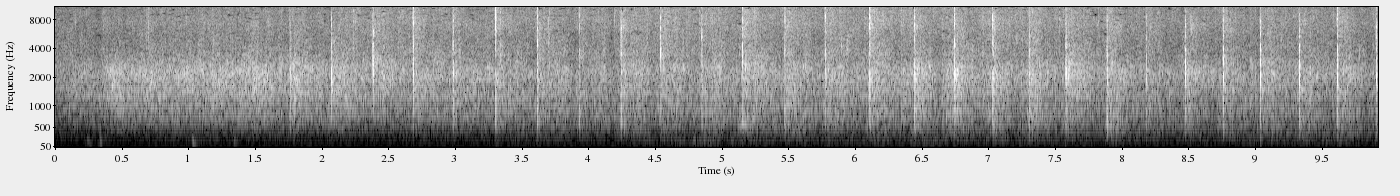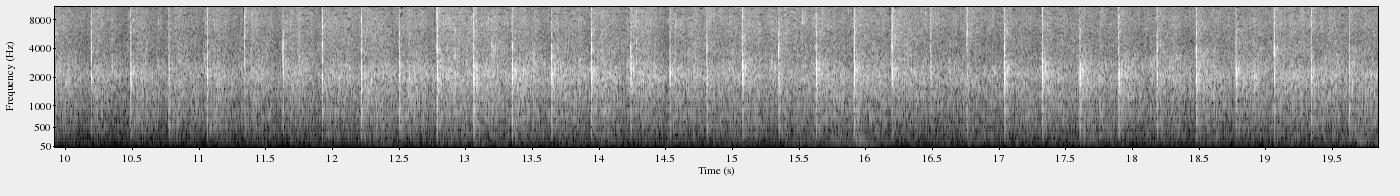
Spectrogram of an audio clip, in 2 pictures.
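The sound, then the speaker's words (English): A crowd applauds steadily for the whole stretch, clapping for a minute to acknowledge two gentlemen, many hands clapping in a dense, even patter with some sharper individual claps standing out, and no voices over it. “Please join me in clapping for a minute in acknowledging these amazing people.”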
